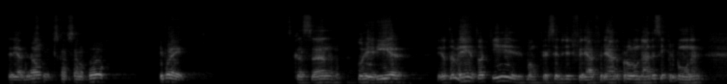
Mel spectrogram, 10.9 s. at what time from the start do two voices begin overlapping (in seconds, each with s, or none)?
none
